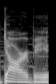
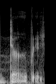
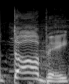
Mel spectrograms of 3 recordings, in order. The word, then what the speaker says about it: Derby: like a little trip not the kentucky darby it's the kentucky derby come on kentucky derby look like a great time out there i'm saying it's an english thing you pronounce it in the english way it's the dobby uh from the 408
